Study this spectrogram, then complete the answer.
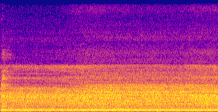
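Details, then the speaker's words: General Stonewall Jackson CB radio on the bench, receiving with no microphone, after replacing a faulty power-supply capacitor on the amp board that caused audio pumping; steady low hum and even hiss with no rising and falling surge; pumping fixed. "some things to do to it but you can clearly hear there's no pumping"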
